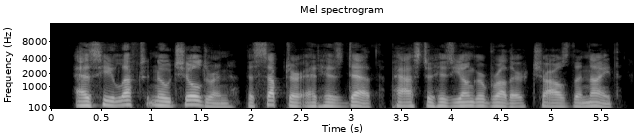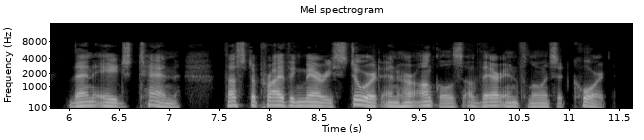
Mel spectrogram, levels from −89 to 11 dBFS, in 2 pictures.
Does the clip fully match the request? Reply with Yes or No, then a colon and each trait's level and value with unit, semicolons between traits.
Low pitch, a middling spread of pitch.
Yes: low, 120 Hz; average, 3.5 semitones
